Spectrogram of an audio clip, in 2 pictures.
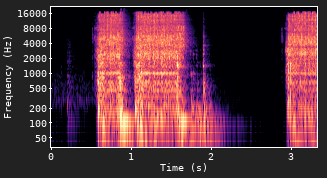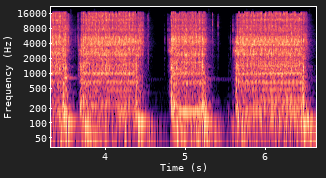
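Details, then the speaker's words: Milwaukee M18 FID2 impact driver (2021), previously clicky and noisy, after strip, cleaning out grit and a speck on the gear teeth, and re-greasing, retested in a vise: several bursts of crisp, even hammering, no grinding; normal impact operation. "It's amazing what a wee clean and some new grease can do. It'll keep it running like new again."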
